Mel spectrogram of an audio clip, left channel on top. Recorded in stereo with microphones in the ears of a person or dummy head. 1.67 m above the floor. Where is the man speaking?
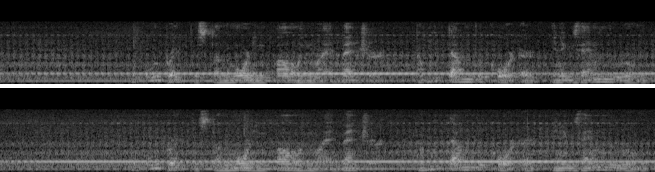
85° left, 5.5 m.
